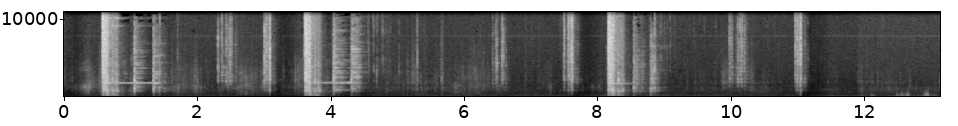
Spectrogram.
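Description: Shotgun firing at steel targets: three loud blasts a few seconds apart, each followed by a brief ring of struck steel, with lighter clacks in between.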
